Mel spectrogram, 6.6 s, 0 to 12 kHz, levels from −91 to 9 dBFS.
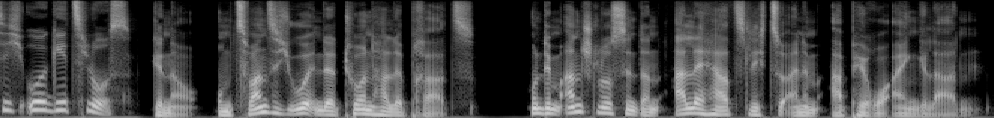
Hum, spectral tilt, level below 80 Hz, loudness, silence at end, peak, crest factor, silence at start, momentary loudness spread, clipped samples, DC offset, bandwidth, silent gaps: none; -5 dB/octave; -38 dBFS; -17 LUFS; 0.2 s; 0 dBFS; 18 dB; 0 s; 9 LU; under 0.1%; under 0.1%; 12 kHz; none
